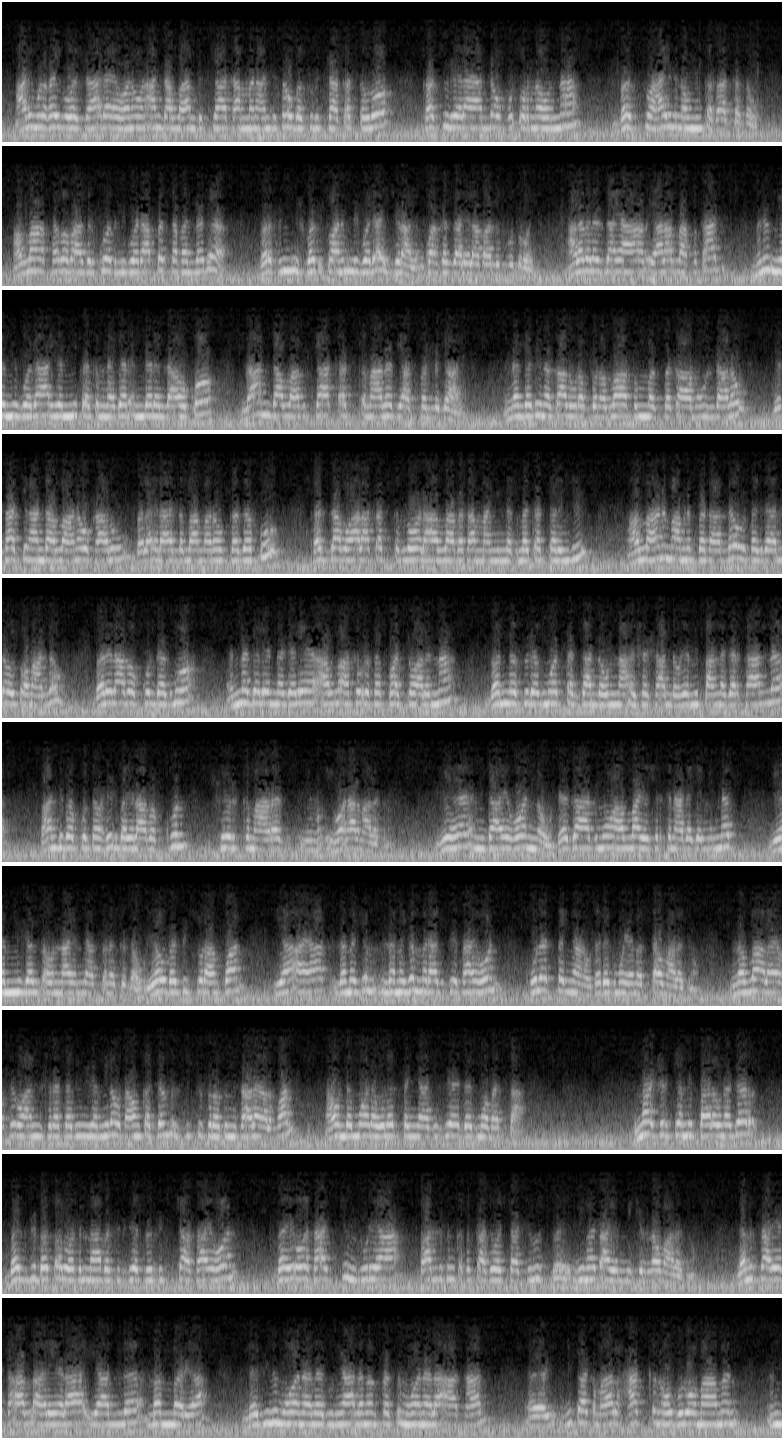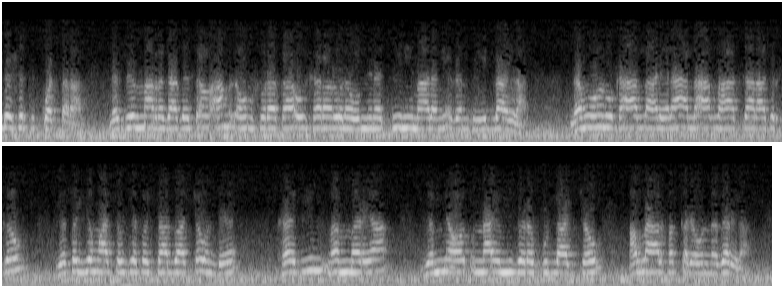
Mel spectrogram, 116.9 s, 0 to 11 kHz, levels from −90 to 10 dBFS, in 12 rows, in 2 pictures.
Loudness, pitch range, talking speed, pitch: -20 LUFS, 225-245 Hz, 110 wpm, 235 Hz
